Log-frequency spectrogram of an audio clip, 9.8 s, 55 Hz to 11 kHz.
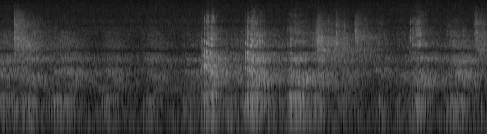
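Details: Fallow deer during the rut, recorded 22 October 2022 with a Canon R6 camera: deep, hoarse, belching groans repeated roughly every second in a steady pulsing series, with louder bursts around the middle, over a low background rumble.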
